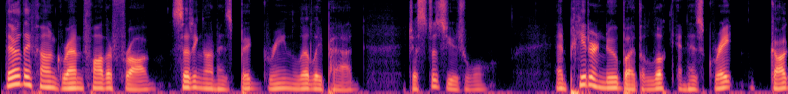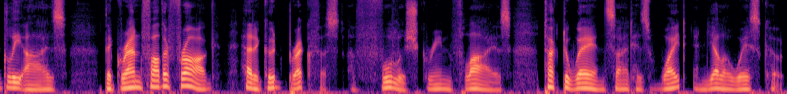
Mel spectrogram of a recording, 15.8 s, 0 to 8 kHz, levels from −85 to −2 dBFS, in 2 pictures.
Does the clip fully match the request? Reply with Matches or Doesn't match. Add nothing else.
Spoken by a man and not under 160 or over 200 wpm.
Matches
